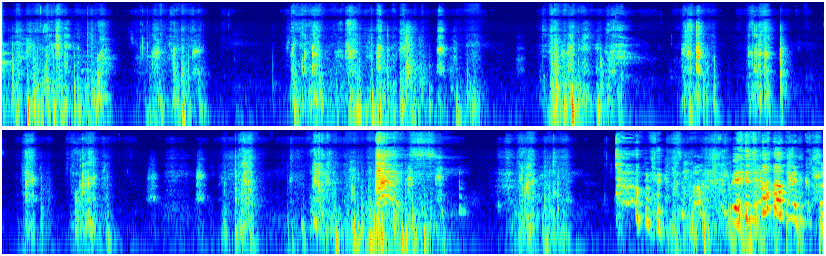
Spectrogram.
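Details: Puppy Choco, unusually excited and playing rough indoors, producing bursts of growling and snappy barks in irregular clusters with short pauses between, scuffling throughout.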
